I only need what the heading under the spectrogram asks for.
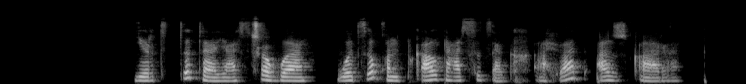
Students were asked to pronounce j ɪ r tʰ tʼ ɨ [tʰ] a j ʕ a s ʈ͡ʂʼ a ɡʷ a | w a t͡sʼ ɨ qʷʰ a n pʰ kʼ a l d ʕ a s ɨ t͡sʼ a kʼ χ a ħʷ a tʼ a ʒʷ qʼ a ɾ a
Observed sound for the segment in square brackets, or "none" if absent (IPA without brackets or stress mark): tʰ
